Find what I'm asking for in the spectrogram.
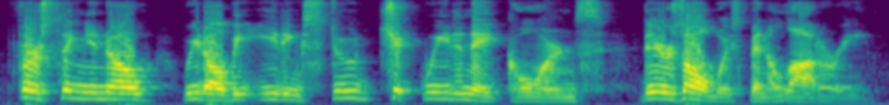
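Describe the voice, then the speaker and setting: A man's voice: fairly high pitch, measured pace, sharp tone, voice pushed up. A man voicing a cranky, petulant old man full of scorn in an audiobook. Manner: petulant, stout, snorting scorn. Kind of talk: audiobook character voice.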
